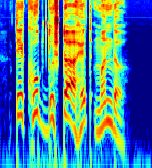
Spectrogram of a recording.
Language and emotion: Marathi, neutral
